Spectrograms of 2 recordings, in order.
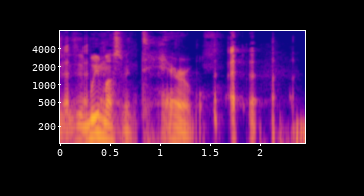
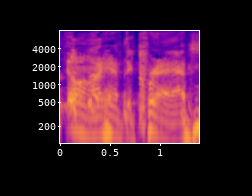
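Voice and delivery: higher, slow impression of needy groaning; mocking helpless groan; 8 semitones higher, slower than usual. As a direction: groan it out, pleading and pathetic. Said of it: "did an impression of me".

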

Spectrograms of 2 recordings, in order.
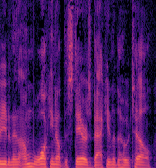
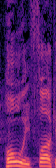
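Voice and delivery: higher, louder stunned exclamation; retold amazement; 5 semitones higher, 6 dB louder, much slower than usual. Whole team watching the game stop, louder retold amazement. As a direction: react to a huge hit, mildly acted.

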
